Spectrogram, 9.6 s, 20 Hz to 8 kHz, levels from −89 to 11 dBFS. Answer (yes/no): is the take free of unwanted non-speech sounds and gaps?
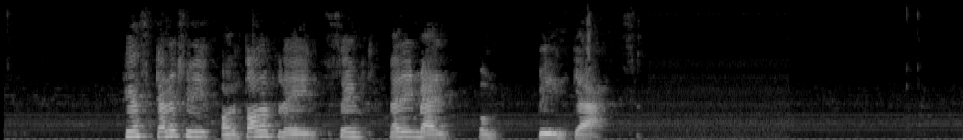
yes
